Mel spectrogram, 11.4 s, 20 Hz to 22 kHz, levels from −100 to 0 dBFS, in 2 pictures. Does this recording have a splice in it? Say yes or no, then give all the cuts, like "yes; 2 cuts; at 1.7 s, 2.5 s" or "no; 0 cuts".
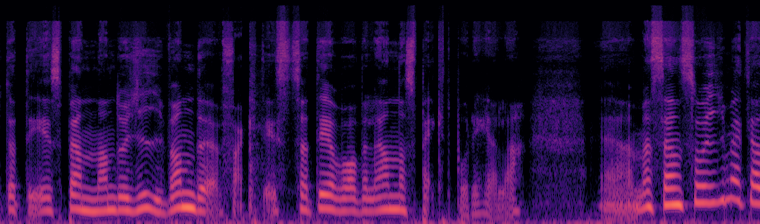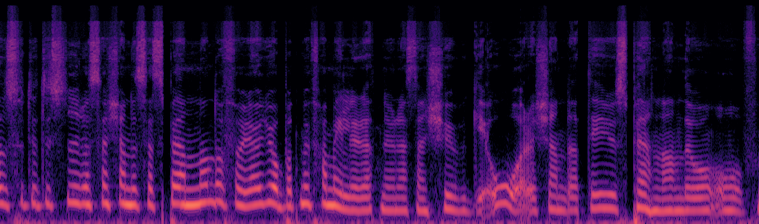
no; 0 cuts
